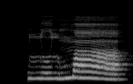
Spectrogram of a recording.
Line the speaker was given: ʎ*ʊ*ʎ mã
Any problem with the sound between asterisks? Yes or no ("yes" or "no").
no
